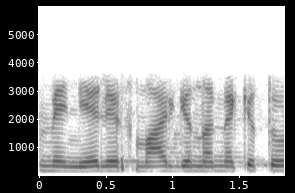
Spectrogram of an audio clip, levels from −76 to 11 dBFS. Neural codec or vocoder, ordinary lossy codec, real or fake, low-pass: none; MP3, 48 kbps; real; 5.4 kHz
